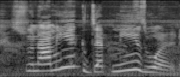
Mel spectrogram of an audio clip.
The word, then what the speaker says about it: tsunami: सुनामी एक Japanese word है. ये 2 वर्ड से मिलके बना है, सू प्लस नामी, एंड जिसका टी साइलेंट रहता है, जैसे ये सू प्लस नामी.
